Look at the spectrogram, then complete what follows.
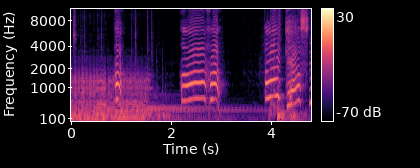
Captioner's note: character squeaks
